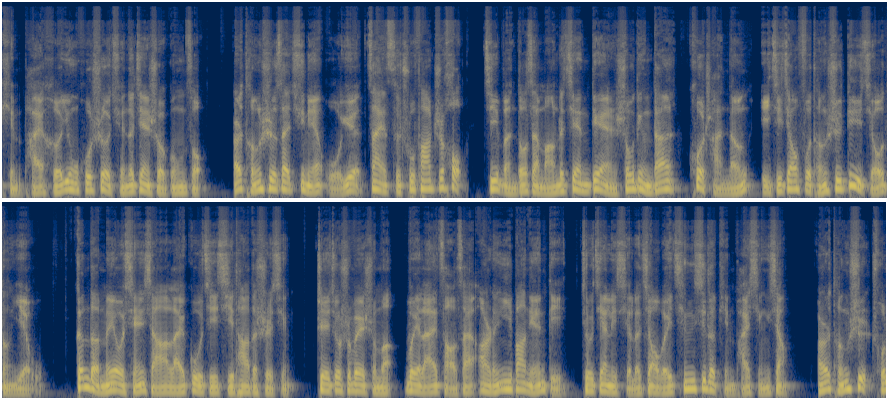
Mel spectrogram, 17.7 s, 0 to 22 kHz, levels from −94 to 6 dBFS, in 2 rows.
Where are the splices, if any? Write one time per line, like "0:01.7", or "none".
none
